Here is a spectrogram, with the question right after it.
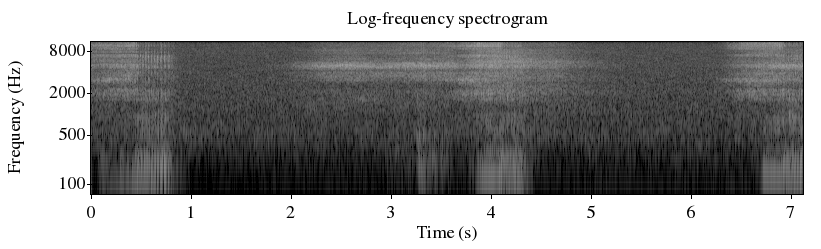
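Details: Two bulldogs, Tyson and Tyra, sleeping in a crate, recorded 10/30/12; rough low snores about every three seconds, each drawn-in breath rasping with a high wheezy hiss, with quieter whistling exhales between.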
